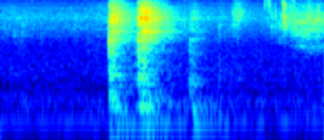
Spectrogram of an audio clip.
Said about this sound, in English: Larry slams the phone into the cradle, almost breaking it.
